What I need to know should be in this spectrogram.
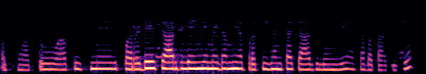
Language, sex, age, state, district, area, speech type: Hindi, female, 60+, Madhya Pradesh, Bhopal, rural, conversation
